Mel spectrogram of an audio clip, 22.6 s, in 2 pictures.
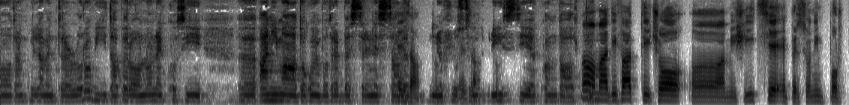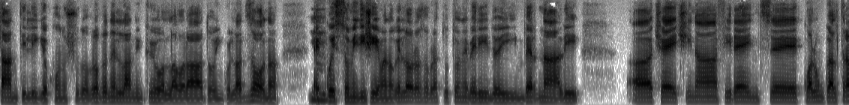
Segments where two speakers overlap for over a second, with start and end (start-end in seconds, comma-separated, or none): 5.3-6.7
